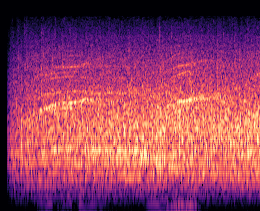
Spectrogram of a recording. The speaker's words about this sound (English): I had to give. Needed to get the crowd to give you a round of applause. You can't hear it because I've got headphones on.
